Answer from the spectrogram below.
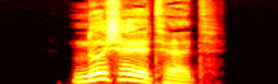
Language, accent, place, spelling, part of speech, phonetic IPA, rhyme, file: German, Germany, Berlin, nuscheltet, verb, [ˈnʊʃl̩tət], -ʊʃl̩tət, De-nuscheltet.ogg
- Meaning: inflection of nuscheln: 1. second-person plural preterite 2. second-person plural subjunctive II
